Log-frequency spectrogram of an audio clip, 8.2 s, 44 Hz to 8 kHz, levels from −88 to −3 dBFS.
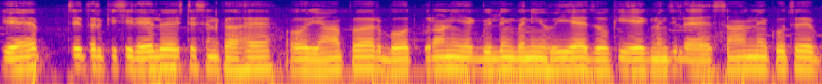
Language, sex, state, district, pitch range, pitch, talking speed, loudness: Hindi, male, Rajasthan, Bikaner, 105-115 Hz, 110 Hz, 175 wpm, -15 LUFS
